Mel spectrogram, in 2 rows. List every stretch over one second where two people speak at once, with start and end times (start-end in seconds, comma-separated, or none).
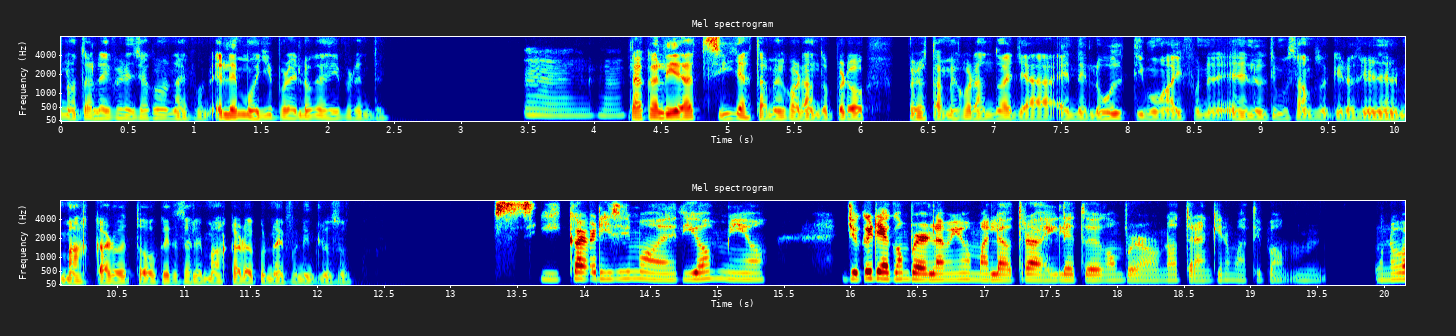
none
